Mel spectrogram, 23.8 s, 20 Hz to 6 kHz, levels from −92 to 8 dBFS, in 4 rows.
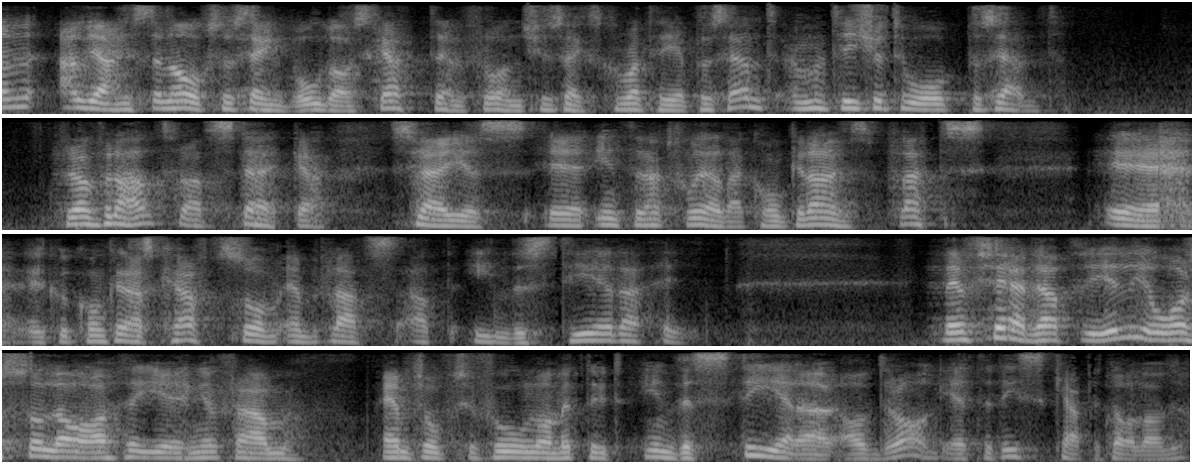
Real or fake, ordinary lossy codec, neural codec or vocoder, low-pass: fake; AAC, 24 kbps; codec, 16 kHz in and 24 kHz out, 0.6 kbps, FocalCodec, streaming, 2048 codes; 5.4 kHz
